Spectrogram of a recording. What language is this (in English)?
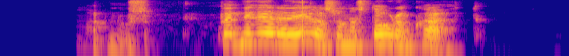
Icelandic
